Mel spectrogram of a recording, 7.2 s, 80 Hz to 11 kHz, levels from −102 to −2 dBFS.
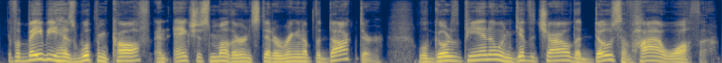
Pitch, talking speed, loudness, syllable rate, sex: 155 Hz, 230 wpm, -18 LUFS, 5.8 syllables/s, male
